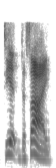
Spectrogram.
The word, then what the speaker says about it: Desai: The code is Desai, D-E-S-A-I.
